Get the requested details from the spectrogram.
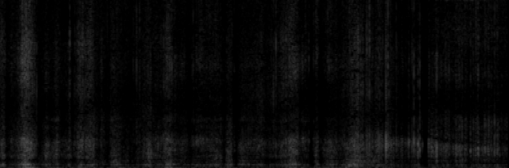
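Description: Nail tips scratch across the black foam cover of a desk microphone, making a steady, dull, bassy rustling and scraping with soft bursts of louder scratching throughout. The sound stays low and muffled, with almost no bright highs.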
